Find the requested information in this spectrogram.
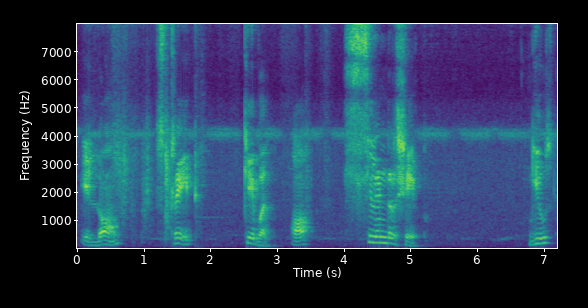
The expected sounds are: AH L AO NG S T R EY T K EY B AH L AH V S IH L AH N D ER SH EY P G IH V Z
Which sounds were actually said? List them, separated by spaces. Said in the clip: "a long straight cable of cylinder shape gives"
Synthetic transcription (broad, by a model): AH L AO NG S T R EY T K EY B AH L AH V S IH L AH N D ER SH EY P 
